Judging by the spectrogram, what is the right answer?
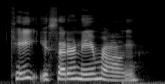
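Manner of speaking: ordinary talk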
